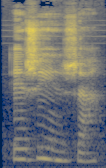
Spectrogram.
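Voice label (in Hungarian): "íny", Hungarian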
